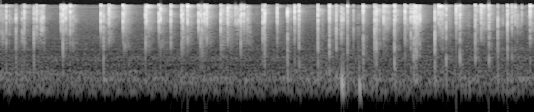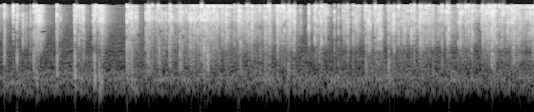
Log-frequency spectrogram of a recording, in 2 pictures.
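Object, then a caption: Metal fingerpicks. Small metal fingerpicks worn on the fingers of both hands tap and click against each other on interlocked fingers in front of the microphone. Rapid, bright, dry metallic clicks with almost no low end come in quick bursts, then thicken into a near-continuous clatter in the second half.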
